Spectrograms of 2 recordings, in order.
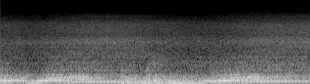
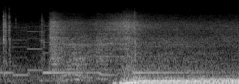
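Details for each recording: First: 2015 Ford F250 salvage supposed flood car after first drive: V8 revs climb lazily and sag with flat muffled note; poor throttle response and low power, owner suspects smoked catalytic converters, unconfirmed. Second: 2015 Ford F250, salvage auction supposed flood car, started again: dash chimes, brief crank, V8 fires at once into strong even idle; clean healthy start.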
